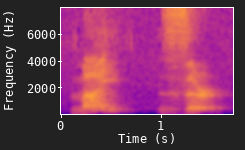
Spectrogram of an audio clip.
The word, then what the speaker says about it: miser: una I larga sheit miser tacaño el mismo ejemplo de la s entre medio de dos vocales miser Z Z my zer si les cuesta la pronunciación traten de eh separar bien las sílabas my zer bien ahora hay muchas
